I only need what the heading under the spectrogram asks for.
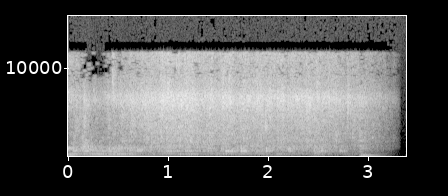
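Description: A toilet flushes, a loud steady rush of water with gurgling that swells and then drains away abruptly after about three seconds, with no voices.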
